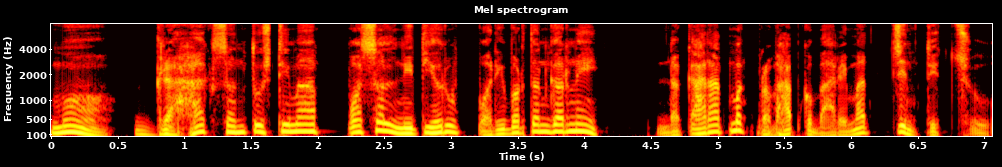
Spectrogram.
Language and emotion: Nepali, fearful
